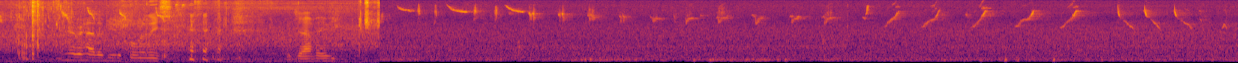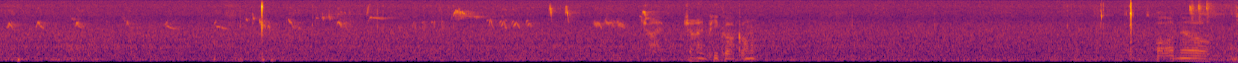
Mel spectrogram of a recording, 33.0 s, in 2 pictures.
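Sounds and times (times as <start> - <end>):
low outdoor hum: 0.0 - 5.1, 32.0 - 33.0
bird chirping: 0.0 - 16.1, 32.2 - 33.0
sharp click: 4.7 - 5.1.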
